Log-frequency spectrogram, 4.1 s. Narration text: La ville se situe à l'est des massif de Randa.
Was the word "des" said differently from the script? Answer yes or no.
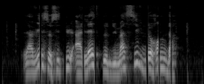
yes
